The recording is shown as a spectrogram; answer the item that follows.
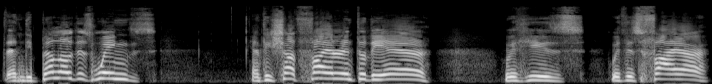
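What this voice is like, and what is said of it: Inconsistent Russian-ish character accent. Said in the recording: “your accent is all over the map. Are you Russian? Are you Jewish? Are you Jewish Russian?”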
